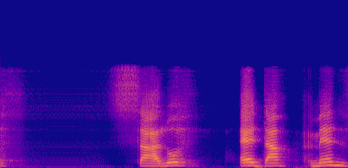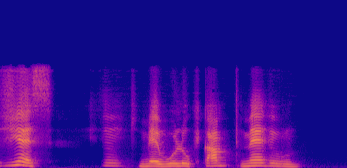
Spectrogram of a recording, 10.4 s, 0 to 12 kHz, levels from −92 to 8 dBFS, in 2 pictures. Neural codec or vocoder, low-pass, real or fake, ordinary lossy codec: codec, 16 kHz, about 1 kbps, DyCAST, with the encoder's durations; 7.2 kHz; fake; MP3, 64 kbps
